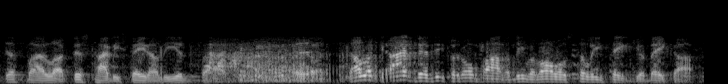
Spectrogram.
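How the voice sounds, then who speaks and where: A man hosting and starring in a 1940s radio comedy, giving exasperated, deadpan reactions. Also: lowish voice, moderate pace, noisy background. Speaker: comedy show host and lead. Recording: tinny radio broadcast with live audience.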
